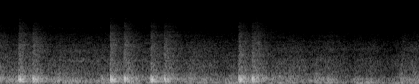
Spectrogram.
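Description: Train wheels clattering over rail joints, knocks coming in quick pairs and groups, then dying away into a low rumble after about three seconds.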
